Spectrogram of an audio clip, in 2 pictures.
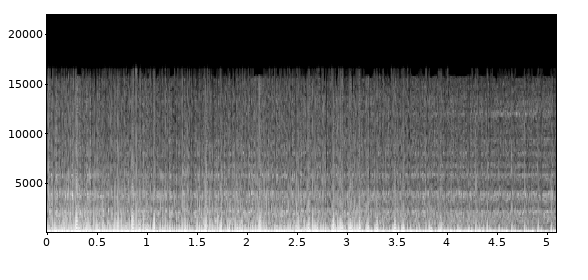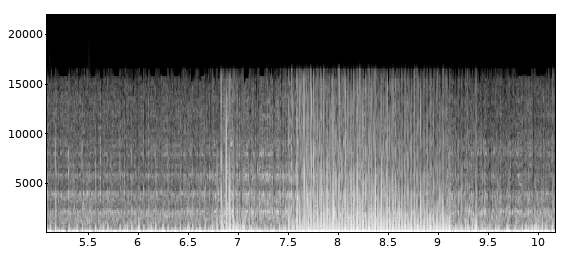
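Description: Yamaha XVS1300 V-twin motorcycle engine running on the move, loud and low, settling into a steady note in the second half.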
